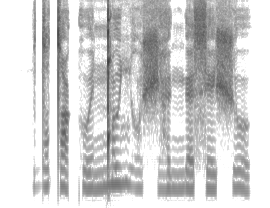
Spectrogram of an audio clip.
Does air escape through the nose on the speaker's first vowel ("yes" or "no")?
no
